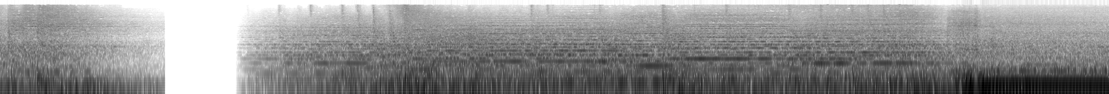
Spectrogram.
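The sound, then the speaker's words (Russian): Vehicle engines run and rev in a steady, loud mechanical drone, broken by a brief moment of silence early on, with a deeper rumble swelling near the end; the vehicles, handed over by the Novokuznetsk municipality to the People's Front, are to be sent to the front for fighters from Kuzbass. “Уже совсем скоро эти машины отправятся на фронт в помощь нашим бойцам из Кузбасса.”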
